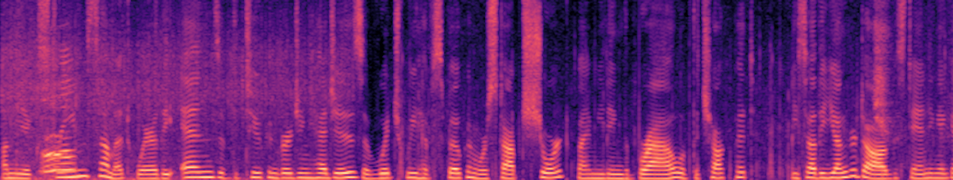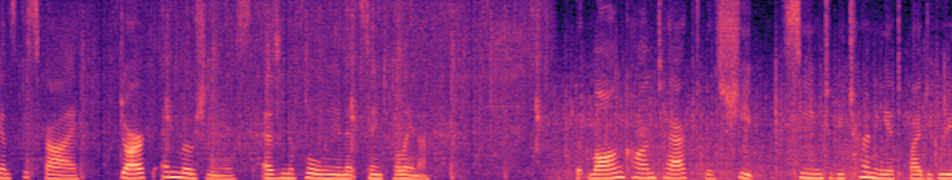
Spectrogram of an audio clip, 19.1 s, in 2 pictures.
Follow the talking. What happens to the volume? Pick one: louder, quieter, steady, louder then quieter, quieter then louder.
steady.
